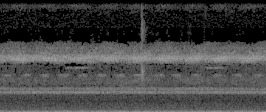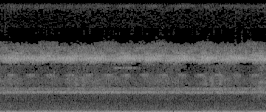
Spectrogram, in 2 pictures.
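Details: Summer night in the countryside: crickets keep up an unbroken high ringing drone in two stacked tones, with one sharp click partway through and a soft low hiss beneath.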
